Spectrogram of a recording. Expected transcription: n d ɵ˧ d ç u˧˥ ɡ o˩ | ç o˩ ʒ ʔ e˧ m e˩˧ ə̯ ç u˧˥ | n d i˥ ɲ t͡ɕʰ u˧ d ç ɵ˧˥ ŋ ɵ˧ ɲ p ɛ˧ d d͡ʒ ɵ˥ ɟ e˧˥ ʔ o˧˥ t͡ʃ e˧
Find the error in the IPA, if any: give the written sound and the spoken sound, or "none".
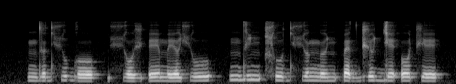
none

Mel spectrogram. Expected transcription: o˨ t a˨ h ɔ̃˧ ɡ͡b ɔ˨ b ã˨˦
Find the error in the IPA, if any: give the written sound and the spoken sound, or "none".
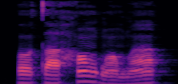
ɔ˨ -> ɔ̃˨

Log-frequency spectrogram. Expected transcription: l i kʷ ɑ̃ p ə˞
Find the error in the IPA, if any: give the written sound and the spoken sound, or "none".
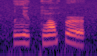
none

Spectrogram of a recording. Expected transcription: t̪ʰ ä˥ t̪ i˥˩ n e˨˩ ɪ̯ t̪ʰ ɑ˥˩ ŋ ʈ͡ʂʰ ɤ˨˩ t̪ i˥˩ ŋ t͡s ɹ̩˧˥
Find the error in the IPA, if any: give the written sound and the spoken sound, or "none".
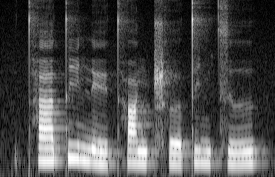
none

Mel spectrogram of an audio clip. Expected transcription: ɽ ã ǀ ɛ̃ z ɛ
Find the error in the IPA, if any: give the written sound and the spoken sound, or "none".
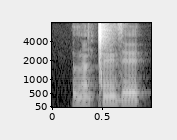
ɽ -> l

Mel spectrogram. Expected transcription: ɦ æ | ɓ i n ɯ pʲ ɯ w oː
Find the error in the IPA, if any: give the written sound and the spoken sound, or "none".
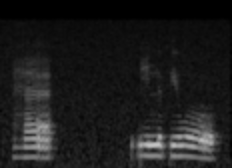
none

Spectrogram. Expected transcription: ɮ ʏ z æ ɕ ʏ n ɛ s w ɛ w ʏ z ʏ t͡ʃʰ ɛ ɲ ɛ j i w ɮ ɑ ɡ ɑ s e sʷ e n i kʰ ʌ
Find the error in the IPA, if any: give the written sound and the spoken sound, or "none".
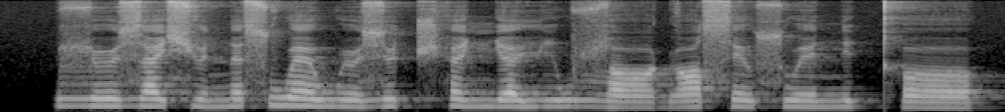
none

